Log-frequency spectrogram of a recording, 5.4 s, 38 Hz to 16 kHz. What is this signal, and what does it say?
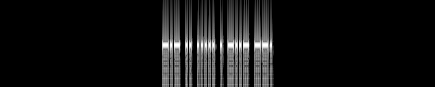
Morse code, heard as a keyed tone, about 52 wpm, 700 Hz. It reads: KI5EXG
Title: USA Call Signs - 6 Characters - Repeated 2x - 50wpm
